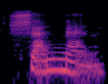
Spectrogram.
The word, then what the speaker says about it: Shenmen: It's called the Shen. s h e n and then men. Men, like the plural of man, shenmen.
